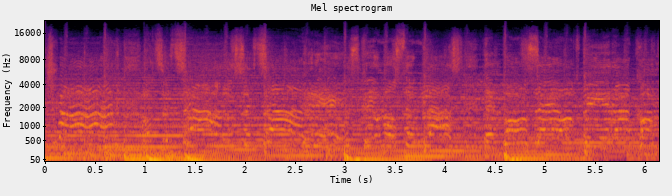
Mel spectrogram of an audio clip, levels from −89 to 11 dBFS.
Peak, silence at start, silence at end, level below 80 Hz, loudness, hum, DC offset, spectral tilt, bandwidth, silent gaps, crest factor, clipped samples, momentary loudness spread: -2 dBFS; 0 s; 0 s; -22 dBFS; -15 LUFS; none; under 0.1%; -4 dB/octave; 19 kHz; none; 14 dB; under 0.1%; 2 LU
